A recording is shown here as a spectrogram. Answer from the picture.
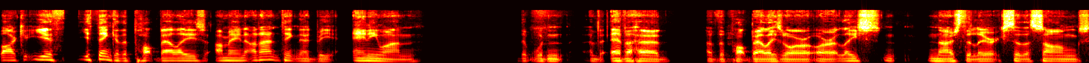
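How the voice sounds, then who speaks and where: Against a quiet background, a man with an Australian accent speaks at a fairly low pitch and a moderate pace, with ordinary pitch variation and a dry, close sound with no echo. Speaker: podcast host. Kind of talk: podcast interview.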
